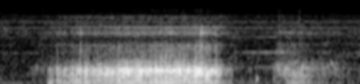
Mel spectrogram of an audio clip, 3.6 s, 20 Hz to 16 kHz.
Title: Snore - version 1!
